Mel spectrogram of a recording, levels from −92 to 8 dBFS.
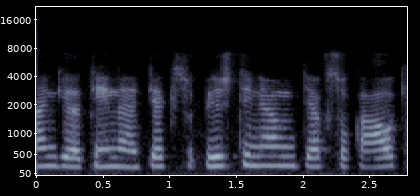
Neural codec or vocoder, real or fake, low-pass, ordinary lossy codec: none; real; 10.8 kHz; AAC, 48 kbps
